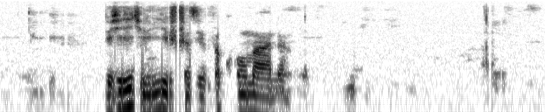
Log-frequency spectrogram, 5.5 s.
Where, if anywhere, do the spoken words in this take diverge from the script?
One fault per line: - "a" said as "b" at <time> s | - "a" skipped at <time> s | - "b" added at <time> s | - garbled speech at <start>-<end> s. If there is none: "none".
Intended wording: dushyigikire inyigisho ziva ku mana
none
